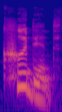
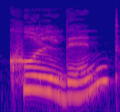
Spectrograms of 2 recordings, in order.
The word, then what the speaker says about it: couldn't: Ojo, la pronunciación couldn't. La L aquí es muda. Nunca decimos couldn't, ¿ok?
